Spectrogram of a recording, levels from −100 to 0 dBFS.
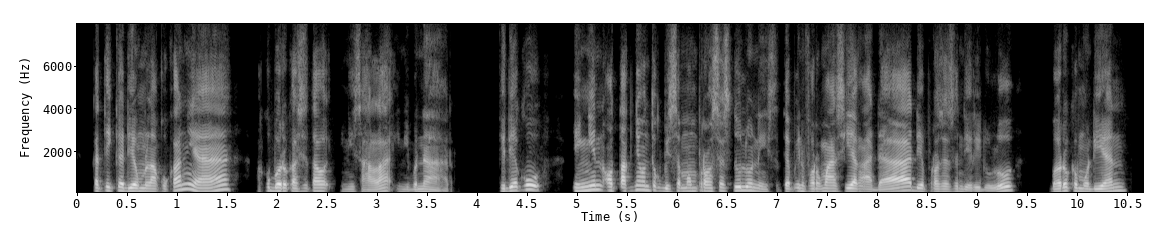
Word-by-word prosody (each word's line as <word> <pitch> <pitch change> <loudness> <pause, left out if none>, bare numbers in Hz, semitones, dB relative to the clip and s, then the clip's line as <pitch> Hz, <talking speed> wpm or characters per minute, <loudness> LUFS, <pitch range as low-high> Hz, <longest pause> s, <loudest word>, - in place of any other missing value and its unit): ketika 165 +2 -2
dia 150 -1 +5
melakukannya 155 - +2 0.3
aku - - -26
baru 155 -1 +5
kasih 140 0 -2
tahu 150 0 +2 0.2
ini 115 - -11
salah, 105 -1 -1
ini 115 -2 -15
benar. 105 -6 -4 0.5
Jadi 135 - -2
aku, 205 0 +3 0.3
ingin 190 +5 +2
otaknya 170 +3 +1
untuk 190 -6 -4
bisa 130 -3 -2
memproses 150 +1 -2
dulu 170 0 +4
nih 135 -8 -4
setiap 130 +6 -5
informasi 135 +1 -1
yang 130 - -2
ada 115 - +4
diproses 125 -5 -4
sendiri 105 -2 -6
dulu, 160 - 0 0.3
baru 130 +7 +1
kemudian, 135 +3 0
145 Hz, 165 wpm, -24 LUFS, 125-165 Hz, 0.5 s, dia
